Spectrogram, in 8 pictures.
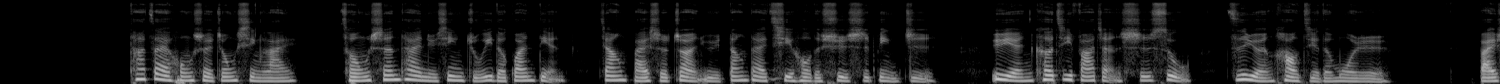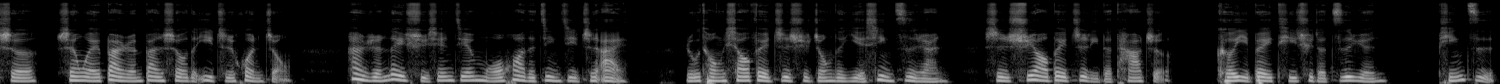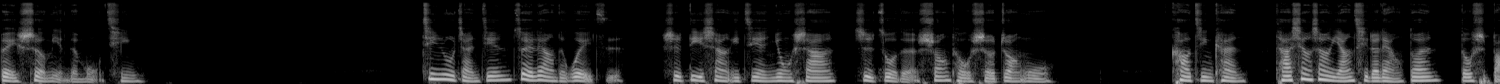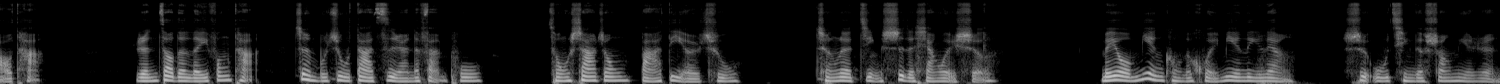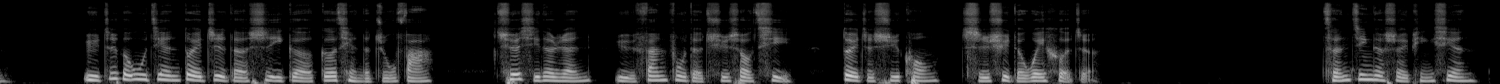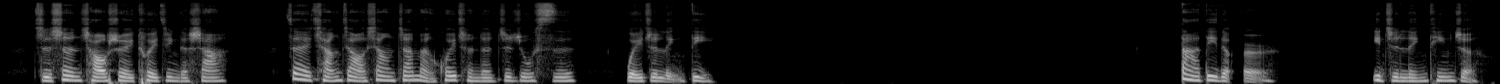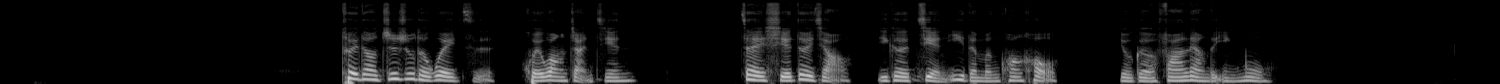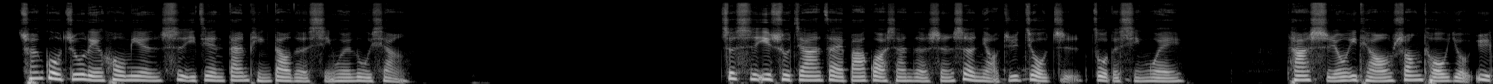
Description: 語音導覽.mp3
